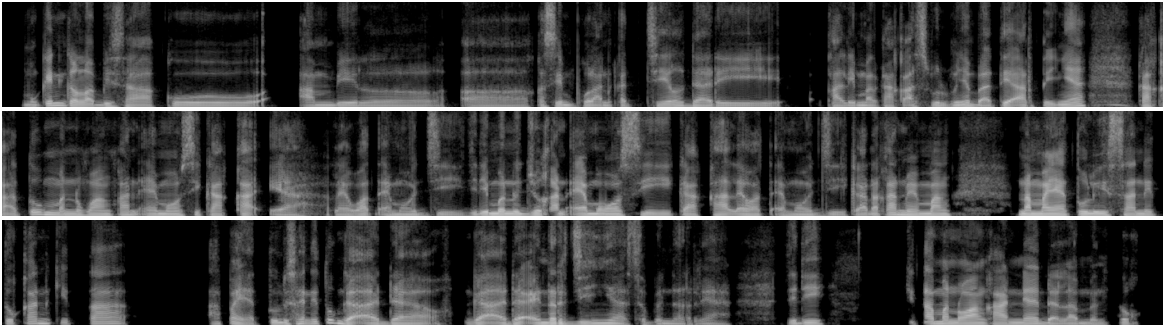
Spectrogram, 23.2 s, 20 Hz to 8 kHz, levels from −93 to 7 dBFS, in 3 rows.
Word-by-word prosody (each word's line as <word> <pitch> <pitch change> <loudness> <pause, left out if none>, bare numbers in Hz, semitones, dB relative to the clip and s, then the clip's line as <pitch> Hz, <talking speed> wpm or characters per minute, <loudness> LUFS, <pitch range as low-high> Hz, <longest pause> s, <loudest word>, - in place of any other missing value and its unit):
Mungkin 160 +11 +1
kalau 125 -4 +4
bisa 100 -1 -2
aku 95 -2 -3 0.2
ambil, 95 -1 -2 0.6
eee, 85 -1 -8
kesimpulan 100 -2 -1
kecil 110 +8 -3
dari 85 -3 -2 0.4
kalimat 90 0 -1
Kakak, - - -3
sebelumnya, 95 +6 0
berarti - - +2
artinya 115 +8 +1 0.3
Kakak, - - -1
tuh 170 0 +1
menuangkan 130 -2 +1
emosi 110 -1 0
Kakak, 105 0 0
ya, 85 0 -5
lewat 95 +3 -2
emoji. 90 -3 -4
Jadi, 100 +7 +3
menunjukkan 120 -2 +5
emosi 105 -2 +3
Kakak 105 +6 0
lewat 105 0 0
emoji, 95 -2 -4
karena 95 +1 0
kan 145 - +5
memang 120 -3 +4 0.4
namanya 120 +1 +7
tulisan 120 -1 +3
itu 135 +4 -3
kan 165 +1 -1
kita, 150 +3 -4 0.6
apa - - -4
ya, 90 - -3
tulisan 125 +6 0
itu 220 - 0
enggak 170 - +4
ada 95 -3 -1 0.2
enggak - - +1
ada - - +3
energinya 100 -6 +3
sebenarnya. 85 -1 -8 0.4
Jadi, 120 +7 0 0.6
kita 140 - 0
menuangkannya 125 -1 +3
dalam 95 -2 -1
bentuk 120 +7 -8
105 Hz, 130 wpm, -26 LUFS, 95-120 Hz, 0.6 s, namanya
